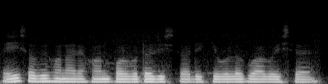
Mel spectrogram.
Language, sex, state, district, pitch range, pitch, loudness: Assamese, male, Assam, Kamrup Metropolitan, 120-130 Hz, 125 Hz, -15 LUFS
